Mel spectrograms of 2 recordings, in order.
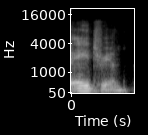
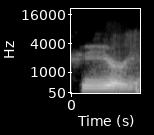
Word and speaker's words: Ethereum: hang on, I got Atrium. E, Ether, ETH, Yes, it is. Atrium. Ethereum, not TE.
